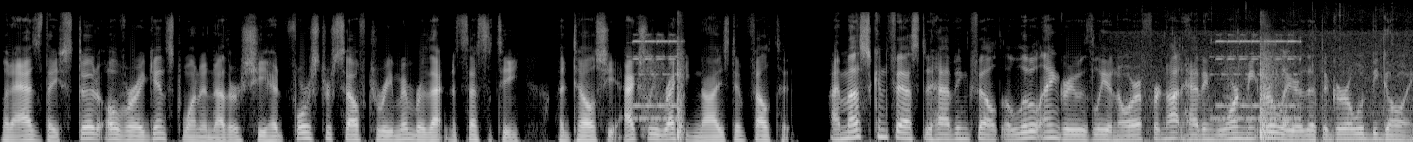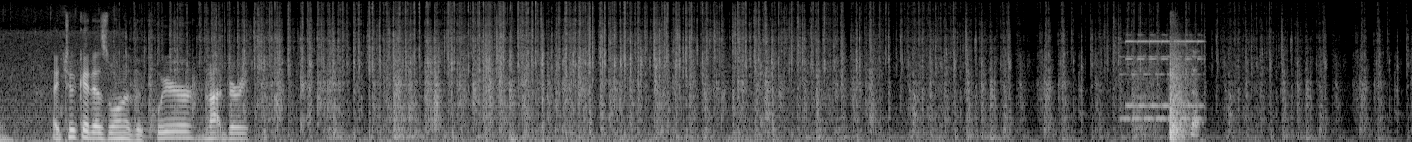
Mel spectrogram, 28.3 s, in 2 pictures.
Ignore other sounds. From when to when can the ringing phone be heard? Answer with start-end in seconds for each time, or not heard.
6.2-6.8, 12.1-13.0, 25.3-26.2.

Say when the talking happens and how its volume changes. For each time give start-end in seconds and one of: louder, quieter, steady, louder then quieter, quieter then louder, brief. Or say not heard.
0.0-16.6 steady.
